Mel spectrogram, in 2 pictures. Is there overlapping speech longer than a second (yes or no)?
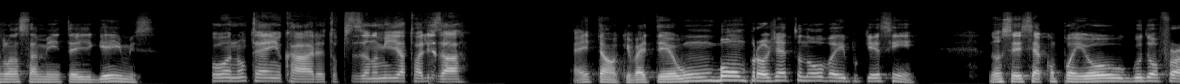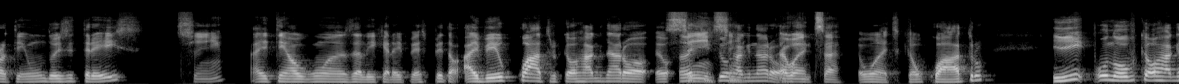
yes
